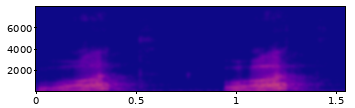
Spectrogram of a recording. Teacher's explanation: Then there is a high rising tone that's like an upward tick over the letter. It sounds a little bit like you would be asking a question in English, something like what?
